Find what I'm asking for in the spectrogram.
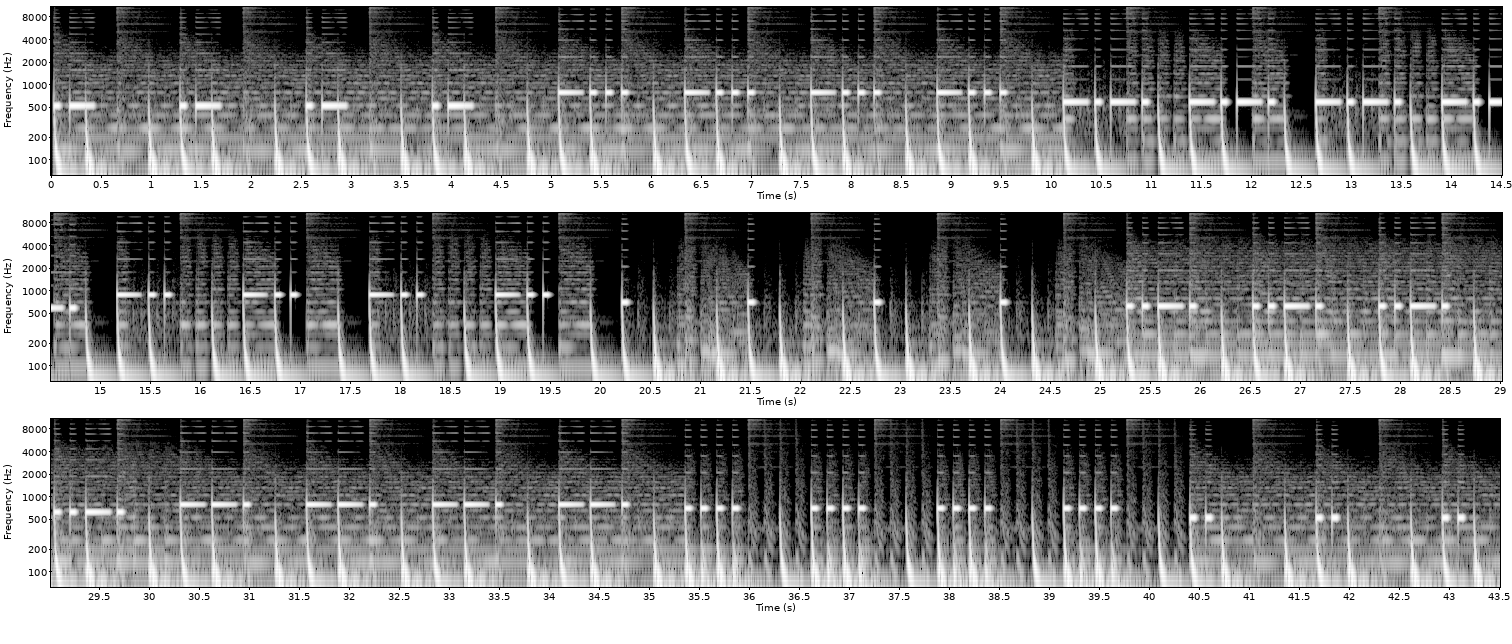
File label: Morse Alphabet No Voice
